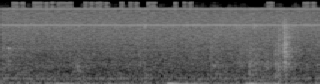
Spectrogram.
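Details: Faint, steady ticking of the wind-up timer on a vintage General Motors wall oven, still working, counting down in a quiet room; timer running normally.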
